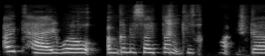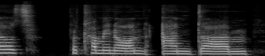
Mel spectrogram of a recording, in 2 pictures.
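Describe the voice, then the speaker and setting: A woman's voice: fairly high pitch, animated, unhurried, no room sound. A woman hosting a casual livestream, rambling with many fillers, a bit under the weather with a cold. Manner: chatty, rambling, frequent fillers. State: coughing and sneezing. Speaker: livestream host.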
